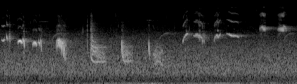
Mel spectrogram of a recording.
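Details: American dipper singing in the Mamquam River spawning channels near Squamish, British Columbia: a rapid run of varied high whistles, slurred downward notes and thin trills, with a steady rush of river water underneath.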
